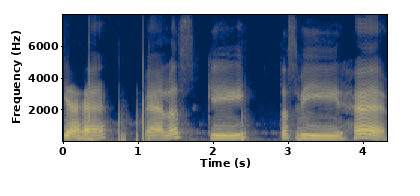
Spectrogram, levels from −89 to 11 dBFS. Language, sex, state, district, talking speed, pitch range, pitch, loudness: Hindi, male, Punjab, Fazilka, 70 wpm, 190-230 Hz, 205 Hz, -15 LUFS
